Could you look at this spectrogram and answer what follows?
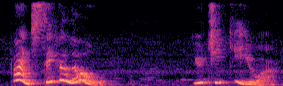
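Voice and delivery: high sing-song voice for the dog; pet talk. Real, not acted. Owner coaxing her dog Fudge to greet viewers, high cooing pet talk. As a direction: coo at the puppy to say hello.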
